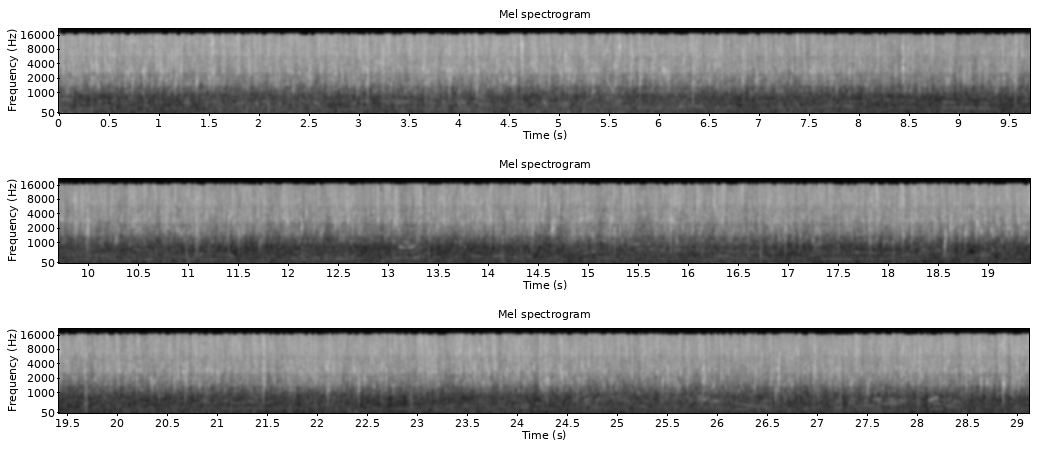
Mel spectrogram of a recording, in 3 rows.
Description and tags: water splashing, very bright. Recorded at El Generalife gardens, Granada, S Spain. Soundman OKM mics, FEL preamp and Edirol R09 recorder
